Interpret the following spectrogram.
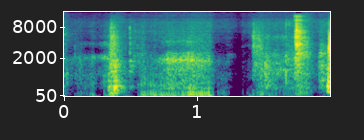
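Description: Quiet room with faint sounds of a person exercising with dumbbells: a soft tap about a third of a second in, a faint short rush of noise, and a couple of faint clicks near the end.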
